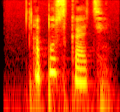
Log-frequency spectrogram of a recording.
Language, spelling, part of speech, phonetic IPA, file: Russian, опускать, verb, [ɐpʊˈskatʲ], Ru-опускать.ogg
- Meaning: 1. to let down, to lower, to sink (to allow to descend) 2. to omit, to leave out 3. to rape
